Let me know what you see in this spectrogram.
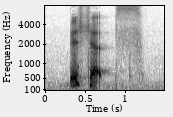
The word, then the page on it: bishops: American English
